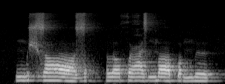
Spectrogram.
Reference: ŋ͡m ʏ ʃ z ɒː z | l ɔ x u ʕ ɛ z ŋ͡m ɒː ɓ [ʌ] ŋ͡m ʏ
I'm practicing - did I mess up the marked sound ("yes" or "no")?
yes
